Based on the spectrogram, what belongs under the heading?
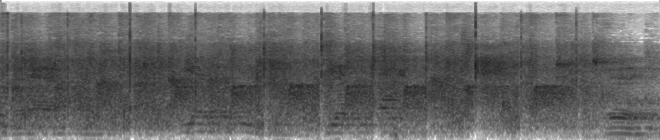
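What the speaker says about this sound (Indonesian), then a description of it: "Tepuk tangan dulu" An audience clapping hands at a health talk: loud, busy clapping from many people with sharp individual claps audible, continuous throughout with faint voices mixed in.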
